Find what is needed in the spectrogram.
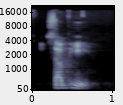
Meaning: alternative form of सब ही (sab hī)
- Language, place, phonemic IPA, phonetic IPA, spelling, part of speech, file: Hindi, Delhi, /sə.bʱiː/, [sɐ.bʱiː], सभी, adjective, LL-Q1568 (hin)-सभी.wav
